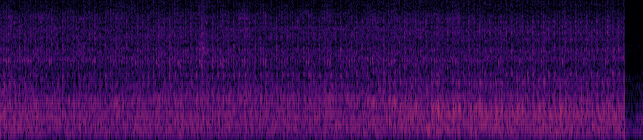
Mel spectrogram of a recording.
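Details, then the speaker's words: Toyota Innova diesel after replacing a faulty three-socket injector driver (EDU) with a used unit, which cured idle vibration and check engine light: quiet, even idle with light steady clatter, no shaking or stumble; normal diesel idle. "तो ये अपना पूरा vibration बंद हो गया। Engine एकदम silent हो गया। ये पहले ऐसा हिलता था। अभी हिल नहीं रहा है।"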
